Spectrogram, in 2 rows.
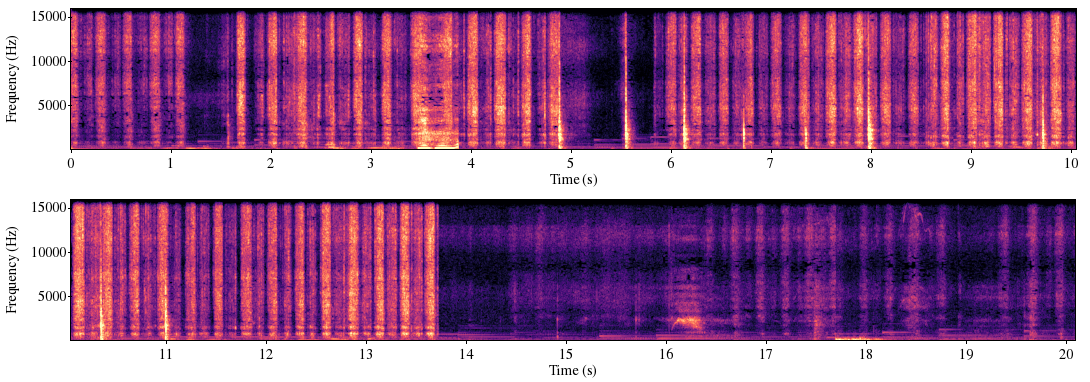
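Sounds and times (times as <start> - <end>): potato grating on metal grater: 0.0 - 13.8, 16.4 - 20.0.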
